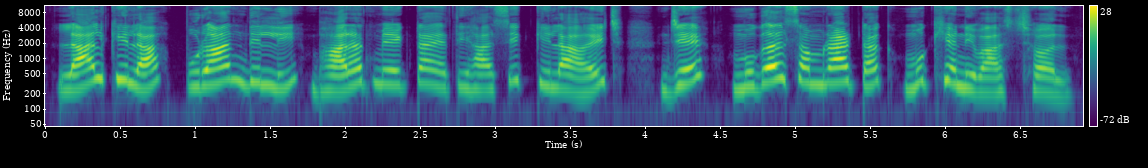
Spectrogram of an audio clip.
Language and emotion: Maithili, neutral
